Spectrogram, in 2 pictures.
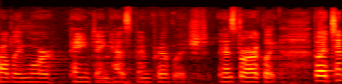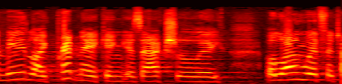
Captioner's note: none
